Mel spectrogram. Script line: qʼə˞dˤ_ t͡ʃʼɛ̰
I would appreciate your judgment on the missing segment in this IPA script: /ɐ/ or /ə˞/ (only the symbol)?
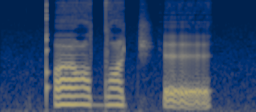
ɐ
